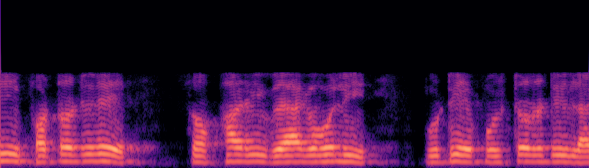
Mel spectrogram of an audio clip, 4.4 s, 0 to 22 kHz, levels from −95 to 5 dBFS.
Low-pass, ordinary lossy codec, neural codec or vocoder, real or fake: 3.6 kHz; none; codec, 16 kHz, 4 kbps, FreqCodec, smaller model; fake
